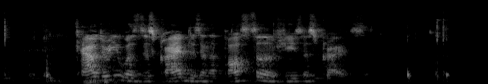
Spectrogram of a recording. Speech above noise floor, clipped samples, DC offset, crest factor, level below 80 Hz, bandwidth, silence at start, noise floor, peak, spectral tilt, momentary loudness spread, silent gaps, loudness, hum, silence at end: 23 dB; under 0.1%; under 0.1%; 26 dB; -78 dBFS; 14.5 kHz; 0.05 s; -57 dBFS; -10 dBFS; 0 dB/octave; 20 LU; none; -31 LUFS; none; 0.4 s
